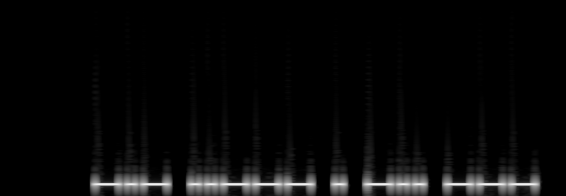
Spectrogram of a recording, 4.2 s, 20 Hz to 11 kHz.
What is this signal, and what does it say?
Morse code, heard as a keyed tone, about 20 wpm, 700 Hz. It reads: K2EDO
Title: USA Call Signs - 5 Characters - Repeated 3x - 20wpm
